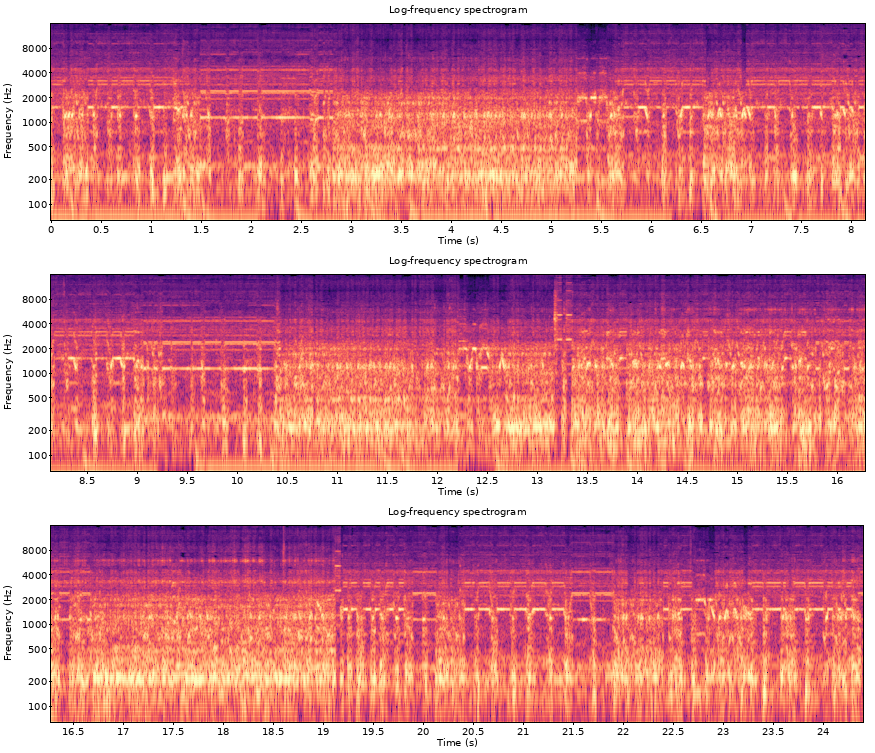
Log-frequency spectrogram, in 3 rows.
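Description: A 3D printer printing a skull model in blue PLA, its stepper motors whirring and chirping in steady, shifting mechanical tones with a low hum underneath, close and continuous throughout.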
